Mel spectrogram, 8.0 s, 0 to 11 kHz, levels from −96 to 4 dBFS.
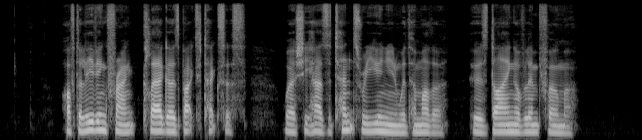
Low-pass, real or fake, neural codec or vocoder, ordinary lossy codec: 9.9 kHz; real; none; none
